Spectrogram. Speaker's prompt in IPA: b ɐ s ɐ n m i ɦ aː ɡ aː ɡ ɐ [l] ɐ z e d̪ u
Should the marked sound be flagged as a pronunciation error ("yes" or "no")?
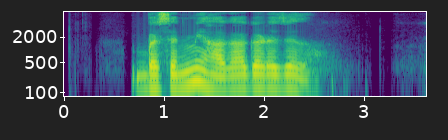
yes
